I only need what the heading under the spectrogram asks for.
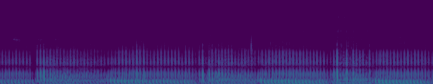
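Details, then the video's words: Affectionate female cat purring during a cuddle, described as snoring along with a person; even low rumbling purr with gentle breathing pulses and occasional small rustles. "Snoring cat wants mother’s love"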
